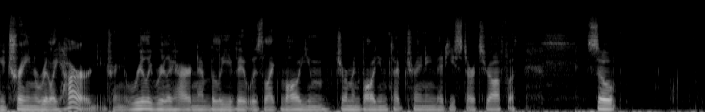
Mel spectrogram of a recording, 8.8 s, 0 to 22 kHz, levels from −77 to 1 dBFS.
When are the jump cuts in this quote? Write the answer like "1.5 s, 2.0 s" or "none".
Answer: none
